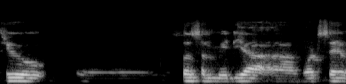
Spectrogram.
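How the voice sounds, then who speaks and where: Very slowly, a man with an Indian accent speaks at a fairly high pitch. His intonation is monotone and flat. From India, Rajasthan. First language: Hindi. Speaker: language learner, Hindi teacher. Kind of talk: casual chat. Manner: halting.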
